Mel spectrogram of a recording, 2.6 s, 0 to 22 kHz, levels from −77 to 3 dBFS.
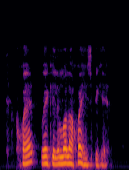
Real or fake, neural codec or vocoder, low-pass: real; none; 7.2 kHz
